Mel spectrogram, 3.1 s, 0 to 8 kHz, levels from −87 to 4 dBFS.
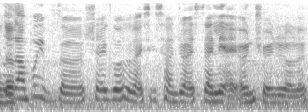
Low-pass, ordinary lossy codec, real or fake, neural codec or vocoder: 7.2 kHz; MP3, 48 kbps; real; none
